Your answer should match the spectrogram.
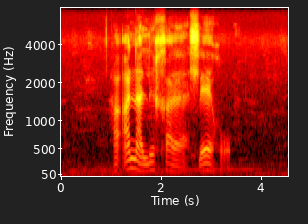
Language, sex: Southern Sotho, male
